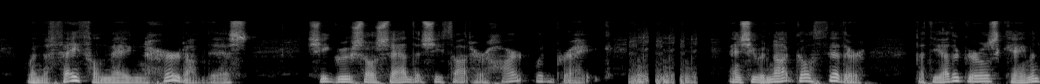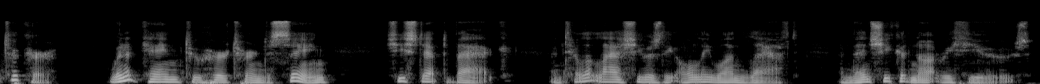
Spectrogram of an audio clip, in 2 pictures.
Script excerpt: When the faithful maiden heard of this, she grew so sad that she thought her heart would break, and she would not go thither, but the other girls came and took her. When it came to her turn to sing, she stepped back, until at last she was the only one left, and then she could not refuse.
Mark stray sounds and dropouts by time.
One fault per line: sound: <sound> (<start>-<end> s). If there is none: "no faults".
sound: laugh (6.3-7.0 s)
